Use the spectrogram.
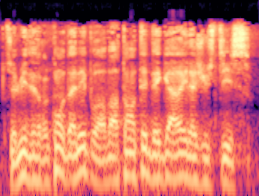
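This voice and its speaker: Low-voiced, husky scheming husband. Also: male voice, fast talker, a little mellow. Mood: persuasive. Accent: French from France. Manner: insistent, reasoning, coaxing. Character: scheming, persuasive husband desperate to save his home. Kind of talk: radio drama acting.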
